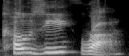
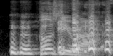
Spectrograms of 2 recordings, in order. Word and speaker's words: Kozyra: It's like Kozyra. Kozyra.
